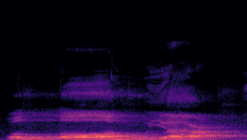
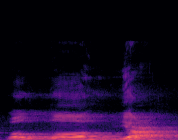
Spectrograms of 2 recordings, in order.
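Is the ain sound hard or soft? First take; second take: soft; hard. First: The ain sound is softened and smooth. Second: The ain sound is jerked and pressed hard. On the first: The speaker calls it right. "Dia agak halus" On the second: The speaker calls it wrong. "enggak boleh dihentak"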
